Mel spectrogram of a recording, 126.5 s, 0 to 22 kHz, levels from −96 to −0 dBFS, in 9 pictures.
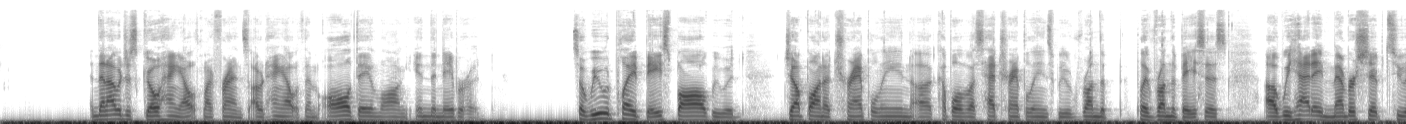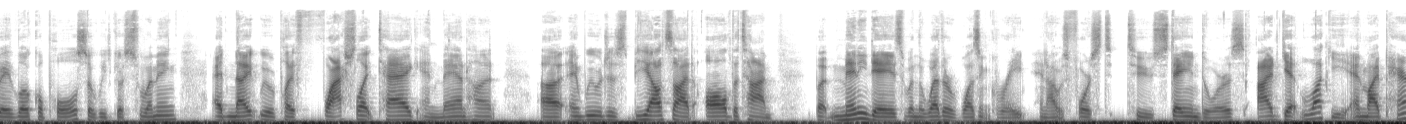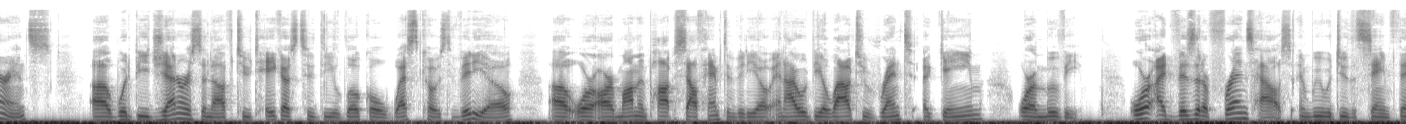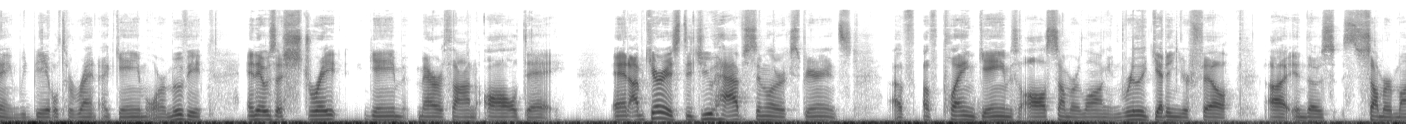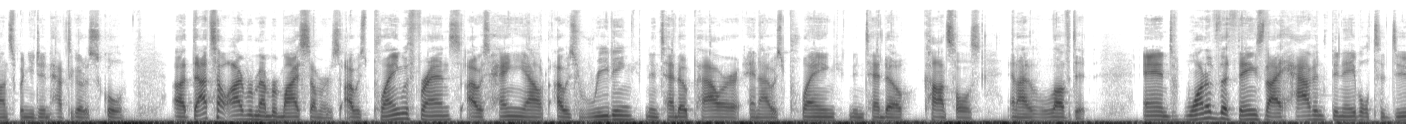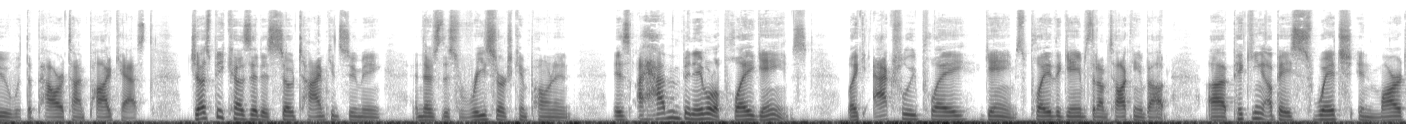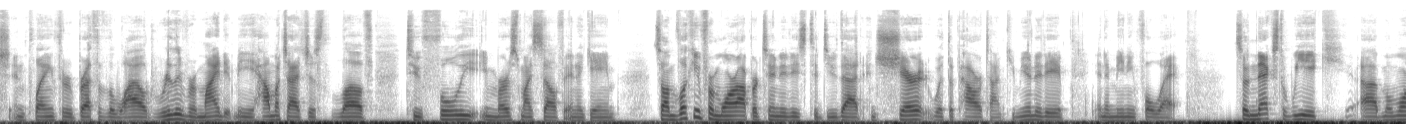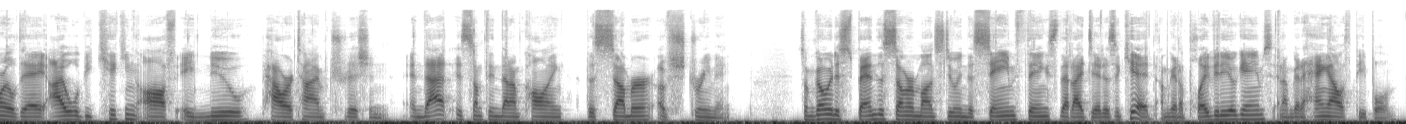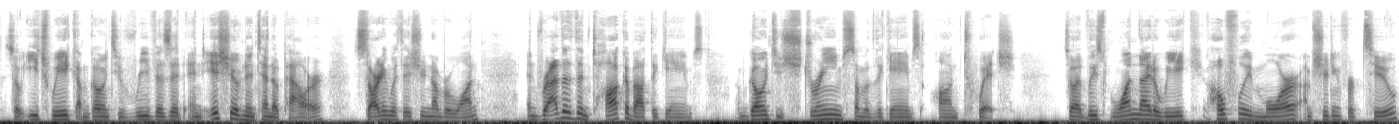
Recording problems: low rumble; faint; throughout; 25 dB below the speech

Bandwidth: 15.5 kHz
